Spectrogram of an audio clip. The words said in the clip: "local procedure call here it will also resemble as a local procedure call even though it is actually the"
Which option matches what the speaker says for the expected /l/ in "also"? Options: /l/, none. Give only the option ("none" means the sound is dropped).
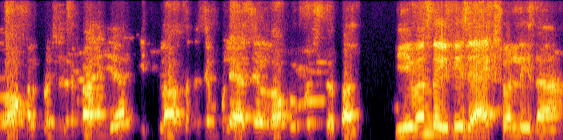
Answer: none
